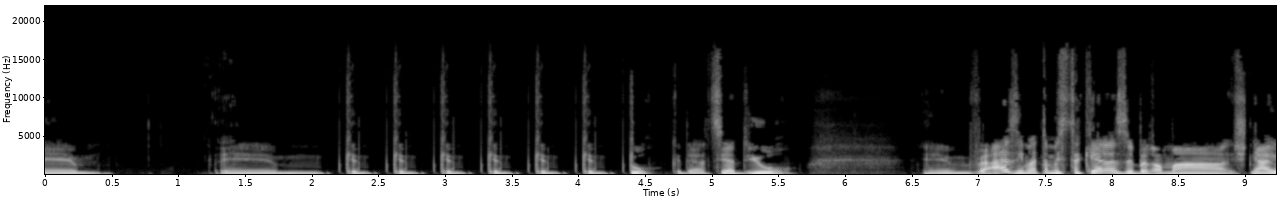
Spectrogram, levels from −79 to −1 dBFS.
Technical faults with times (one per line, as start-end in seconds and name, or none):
2.35-4.40 broken-record loop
